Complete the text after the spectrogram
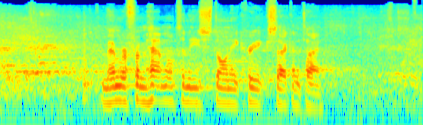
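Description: A man announces loudly and firmly through a microphone in a large hall.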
